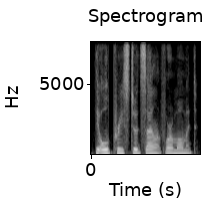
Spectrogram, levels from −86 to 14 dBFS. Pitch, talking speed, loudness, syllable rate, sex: 205 Hz, 220 wpm, -17 LUFS, 5.1 syllables/s, female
